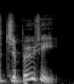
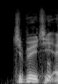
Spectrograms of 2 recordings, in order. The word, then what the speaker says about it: Djibouti: Well, it's a place, DJBOUTI. – Oh, it's a Djibouti. – Djibouti.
